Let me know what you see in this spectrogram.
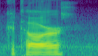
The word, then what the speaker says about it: Qatar: Qatar. Am I saying that right? Qatar. Qatar. Qatar.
